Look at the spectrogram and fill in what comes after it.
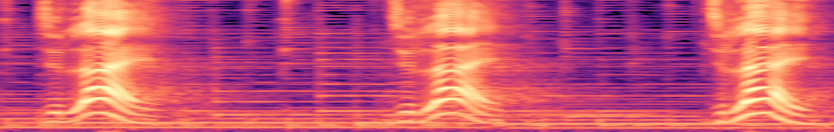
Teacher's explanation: We have to say July. The stress is in the second syllable.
